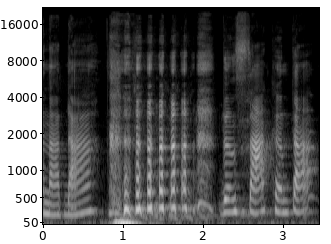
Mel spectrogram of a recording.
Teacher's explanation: pela nossa maneira de abreviar, suprimir os R's no final, tipo, né, nadar, dançar, cantar, não é?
